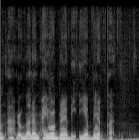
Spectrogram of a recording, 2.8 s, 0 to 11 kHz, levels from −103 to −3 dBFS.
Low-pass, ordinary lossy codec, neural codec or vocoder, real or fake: none; none; autoencoder, 22.05 kHz, a latent of 192 numbers a frame, VITS, trained on many speakers; fake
